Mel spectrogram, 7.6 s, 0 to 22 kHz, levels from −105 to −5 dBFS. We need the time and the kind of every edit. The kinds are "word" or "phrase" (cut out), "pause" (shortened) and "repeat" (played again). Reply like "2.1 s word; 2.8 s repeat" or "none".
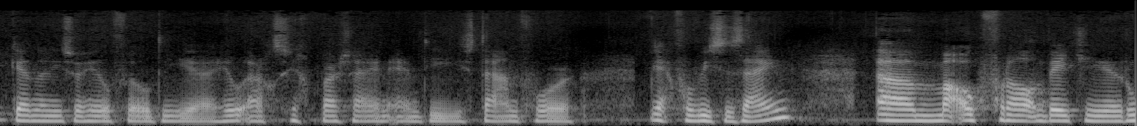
4.2 s word

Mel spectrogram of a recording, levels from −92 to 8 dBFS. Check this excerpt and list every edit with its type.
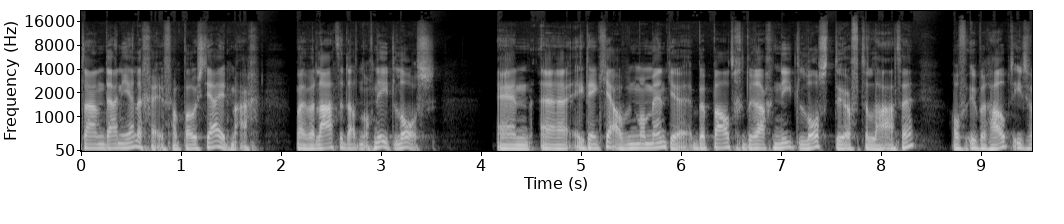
5.9 s word

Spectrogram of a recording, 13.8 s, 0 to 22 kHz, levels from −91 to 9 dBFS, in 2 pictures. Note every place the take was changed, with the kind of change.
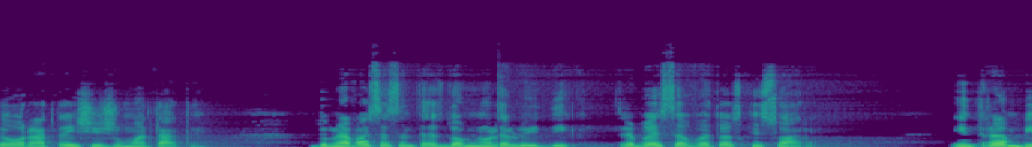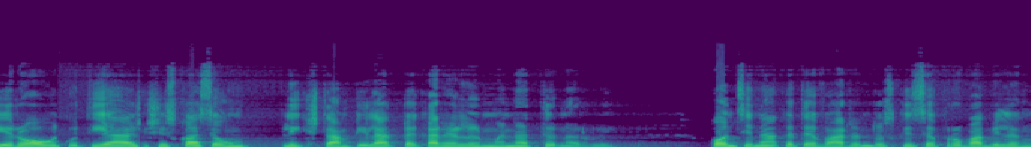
3.3 s phrase; 4.8 s word; 7.3 s word

